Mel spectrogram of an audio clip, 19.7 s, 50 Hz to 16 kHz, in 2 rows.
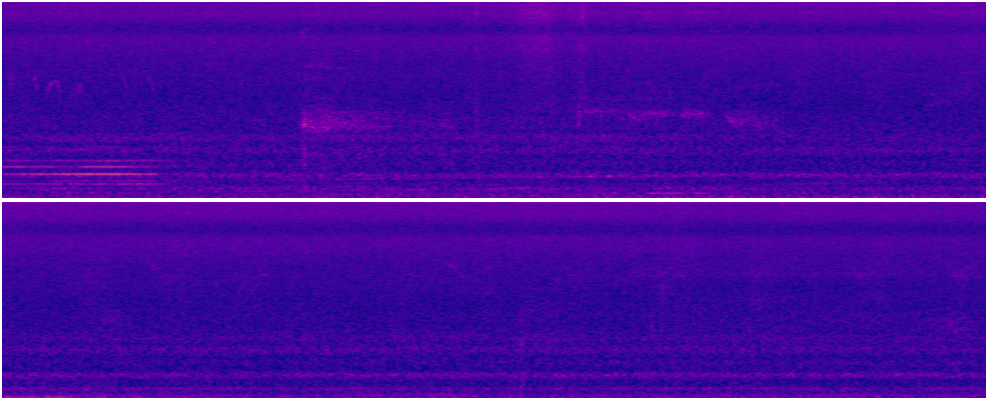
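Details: Honey bee swarm settling into an empty, unprepared hive late in the 2021 season; a continuous low, thick buzzing drone fills the recording, with a few brief higher tonal sounds near the start.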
